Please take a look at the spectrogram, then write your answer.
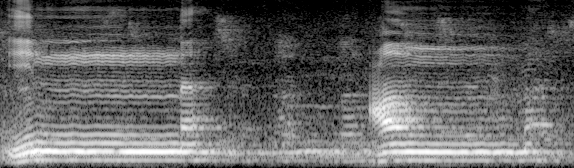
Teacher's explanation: Namanya bunyi hidung berarti ada getar suara tertahan di hidung.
